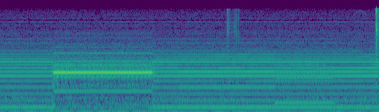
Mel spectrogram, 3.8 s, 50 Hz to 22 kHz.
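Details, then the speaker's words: Fluke 6060B RF signal generator on the bench with modulation off: a steady mid-pitched buzzing hum on the audio output that briefly jumps louder. A power-supply fault is suspected but not confirmed. "so there's a big buzzing sound coming through the audio which is interesting"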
